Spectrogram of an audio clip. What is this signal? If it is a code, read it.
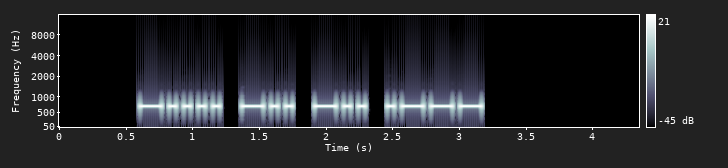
Morse code, heard as a keyed tone, about 22 wpm, 700 Hz. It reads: 6DDJ
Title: Four Challenging Letter-Number Combinations 22wpm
